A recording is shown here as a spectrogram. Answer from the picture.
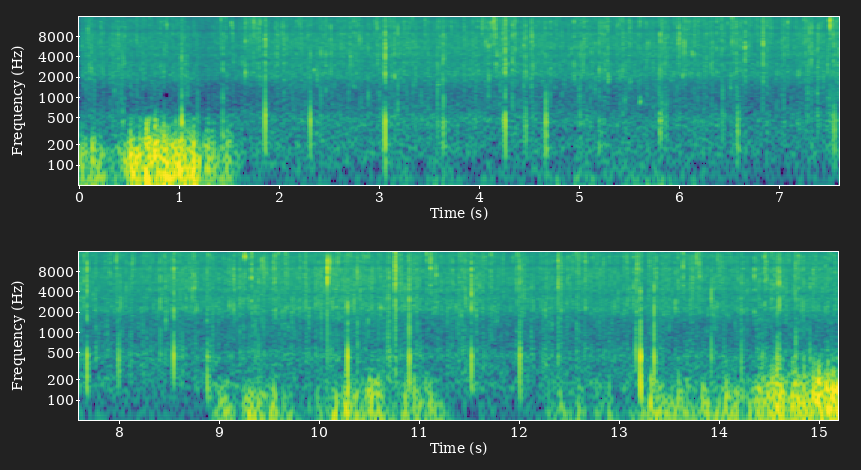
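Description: Steady rain, with many individual drops ticking sharply on a surface. A low rumble swells and fades a few times: at the start, around two-thirds of the way through, and again near the end.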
